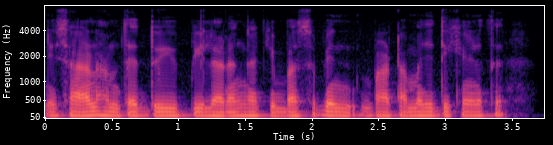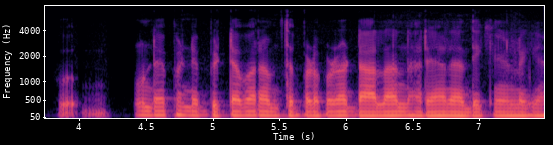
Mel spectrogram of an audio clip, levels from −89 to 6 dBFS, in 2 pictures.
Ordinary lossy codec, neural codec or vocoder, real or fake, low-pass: none; none; real; 7.2 kHz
